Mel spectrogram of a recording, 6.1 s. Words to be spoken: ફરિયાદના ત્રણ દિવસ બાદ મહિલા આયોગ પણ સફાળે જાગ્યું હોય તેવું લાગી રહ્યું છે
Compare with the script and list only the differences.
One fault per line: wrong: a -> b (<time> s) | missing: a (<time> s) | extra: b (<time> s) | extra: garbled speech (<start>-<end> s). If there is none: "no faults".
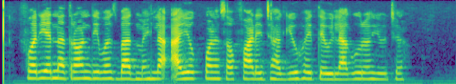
no faults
